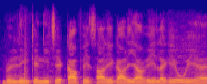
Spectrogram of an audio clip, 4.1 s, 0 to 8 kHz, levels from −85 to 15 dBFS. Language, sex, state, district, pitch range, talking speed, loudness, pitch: Hindi, male, Jharkhand, Deoghar, 140-150 Hz, 145 wpm, -16 LUFS, 145 Hz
